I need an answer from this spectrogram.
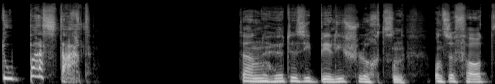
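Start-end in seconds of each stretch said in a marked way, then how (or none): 0.0-0.9 very high, strained insult; furious cry. A narrator's reading. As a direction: spit the insult out at a high pitch. Wife screaming at and hitting Jacko.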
